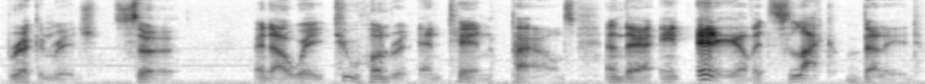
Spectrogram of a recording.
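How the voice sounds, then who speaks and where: Man acting big cocky recruit, deep, slow, folksy, unhurried swagger, storybook character. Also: lively intonation, sharp tone, full character voice.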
